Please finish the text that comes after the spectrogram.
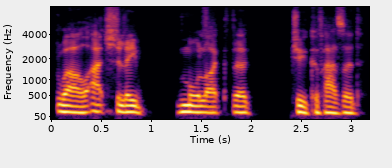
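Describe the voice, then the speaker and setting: A man's voice: mid-range voice, level tone, measured pace, darkish tone, no room sound, clean studio sound. A man hosting a tabletop role-playing podcast in casual chat, with a jokey, teasing manner. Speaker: host and game master of a role-playing podcast. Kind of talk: casual chat introducing and recapping a game.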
